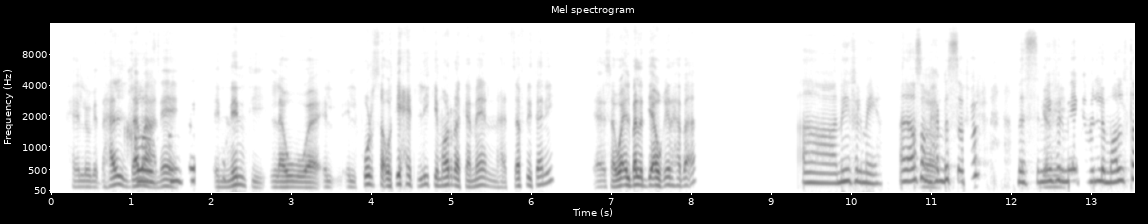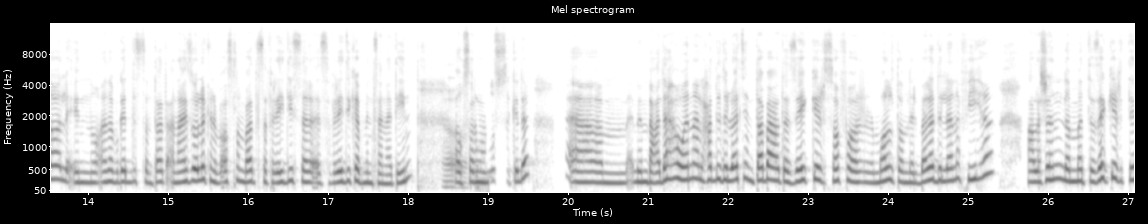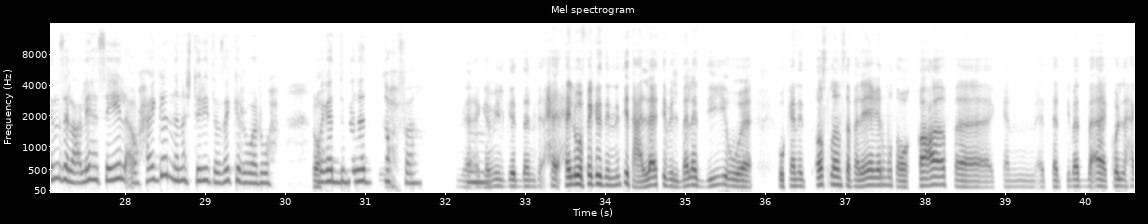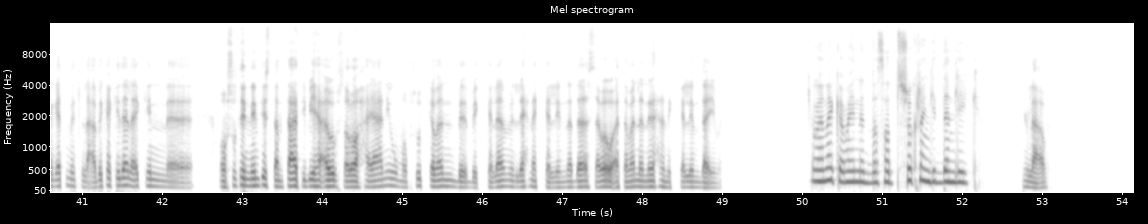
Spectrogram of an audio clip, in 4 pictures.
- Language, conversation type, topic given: Arabic, podcast, احكيلي عن مغامرة سفر ما هتنساها أبدًا؟
- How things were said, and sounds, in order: chuckle; in English: "sale"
